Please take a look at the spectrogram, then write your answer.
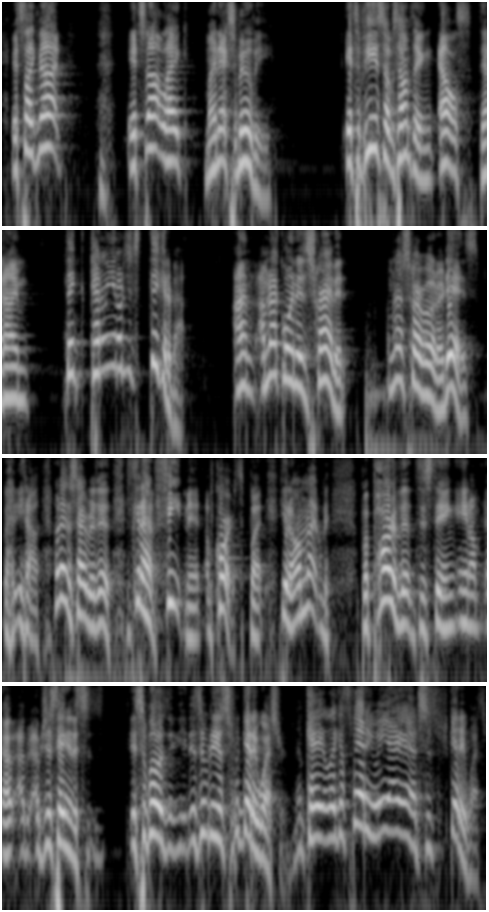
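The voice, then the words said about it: Poor imitation of another person's voice. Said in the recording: “my terrible Tarantino impression”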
